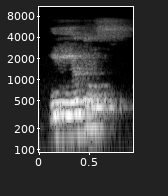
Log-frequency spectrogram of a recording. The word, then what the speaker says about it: Heliotis: He's currently a project manager at Heliotis AG. Is that how I pronounce it?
